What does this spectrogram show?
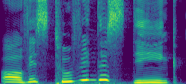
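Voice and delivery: put-on Finnish accent. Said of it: "do a Finnish accent".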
